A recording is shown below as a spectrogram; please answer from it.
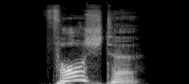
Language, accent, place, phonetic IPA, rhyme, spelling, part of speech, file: German, Germany, Berlin, [ˈfɔʁʃtə], -ɔʁʃtə, forschte, verb, De-forschte.ogg
- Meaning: inflection of forschen: 1. first/third-person singular preterite 2. first/third-person singular subjunctive II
